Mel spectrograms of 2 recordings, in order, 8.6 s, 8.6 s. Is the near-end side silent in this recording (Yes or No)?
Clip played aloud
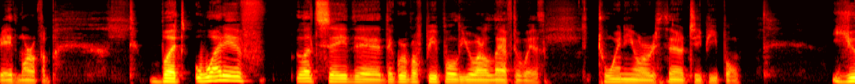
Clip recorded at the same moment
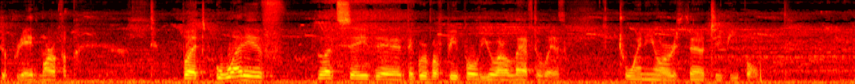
Yes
